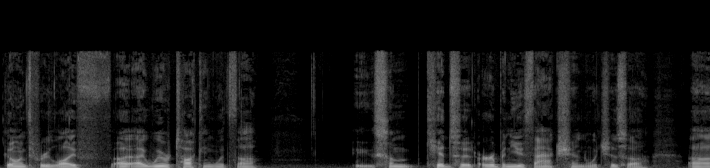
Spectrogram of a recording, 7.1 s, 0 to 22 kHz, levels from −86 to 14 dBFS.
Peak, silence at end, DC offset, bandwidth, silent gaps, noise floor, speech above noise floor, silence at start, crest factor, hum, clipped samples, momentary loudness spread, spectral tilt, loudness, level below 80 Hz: -8 dBFS; 0 s; under 0.1%; 15.5 kHz; none; -62 dBFS; 34 dB; 0.1 s; 20 dB; none; under 0.1%; 11 LU; -5.5 dB/octave; -29 LUFS; -64 dBFS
